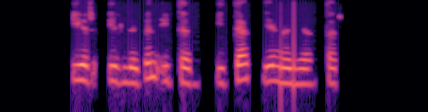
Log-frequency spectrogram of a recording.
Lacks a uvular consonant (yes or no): yes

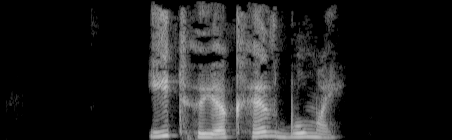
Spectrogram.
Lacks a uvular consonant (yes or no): yes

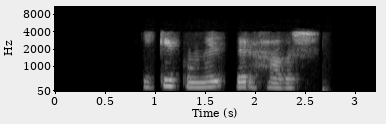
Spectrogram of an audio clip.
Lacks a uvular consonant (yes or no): no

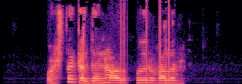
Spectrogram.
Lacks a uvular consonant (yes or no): no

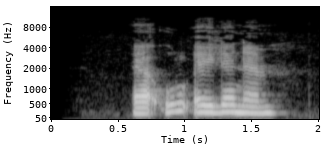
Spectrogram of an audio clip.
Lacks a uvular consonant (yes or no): yes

